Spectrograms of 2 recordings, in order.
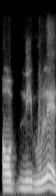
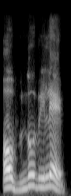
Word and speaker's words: obnubilé: cierto no se dice me omnibulé sino me obnubilé es decir tu mente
